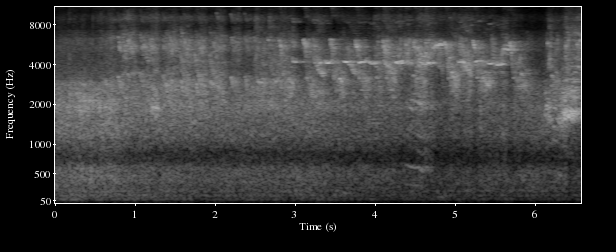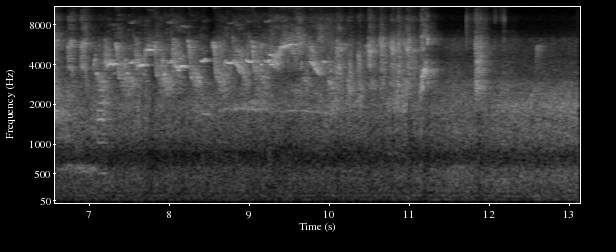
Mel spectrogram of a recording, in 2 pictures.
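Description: Birds chirping and twittering continuously in a dense run of quick high calls, with a thin, level whistled note held several times.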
